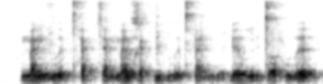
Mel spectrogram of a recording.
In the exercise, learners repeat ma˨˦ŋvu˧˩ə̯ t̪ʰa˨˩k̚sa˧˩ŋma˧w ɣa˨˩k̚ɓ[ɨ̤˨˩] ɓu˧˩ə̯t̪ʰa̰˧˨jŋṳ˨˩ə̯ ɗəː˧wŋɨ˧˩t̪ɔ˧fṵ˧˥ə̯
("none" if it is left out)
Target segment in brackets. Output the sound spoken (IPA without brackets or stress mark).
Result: ɨ˧˩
